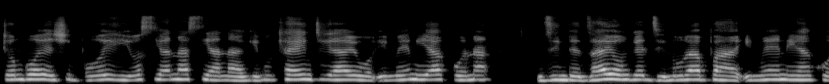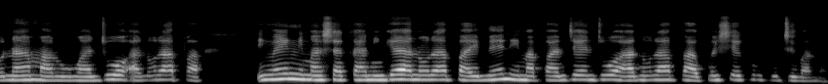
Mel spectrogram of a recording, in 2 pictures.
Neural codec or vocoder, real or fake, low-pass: codec, 24 kHz, 1.2 kbps, DualCodec; fake; 9.9 kHz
